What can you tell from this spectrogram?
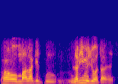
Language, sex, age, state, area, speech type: Hindi, male, 60+, Bihar, urban, conversation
